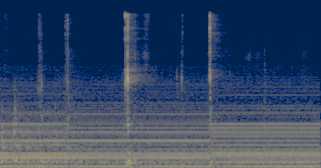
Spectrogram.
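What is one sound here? Push buttons on a radio click as a finger presses them.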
